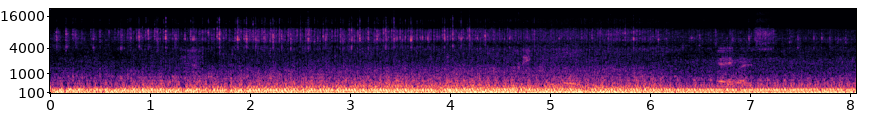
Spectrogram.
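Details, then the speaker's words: 1980 Dodge B200 camper van carbureted V8 after exhaust work, carb adjusted and idle raised because it stalled at stops: deep, even idle with steady exhaust rumble, no misses, stumbles or knocks; normal idle. "I adjusted the carb a little bit and idled it up because it was shutting off every time you were at a stop sign."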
